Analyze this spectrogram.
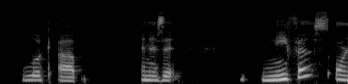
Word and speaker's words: nefas: also I did look up and is it nephus or nephus how do you pronounce that yeah so it's actually more of a nefas Naas that's yeah okay yes and that is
